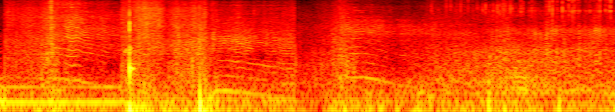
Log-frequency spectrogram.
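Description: A steady low hum that stops about a second in, followed by two sharp knocks less than a second apart.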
